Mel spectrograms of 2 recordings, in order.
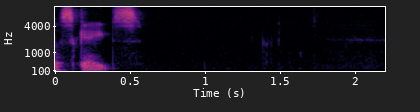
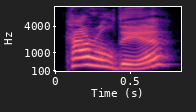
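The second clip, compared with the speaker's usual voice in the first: calling out; 12 semitones higher, 13 dB louder than usual. A narrator's reading. Mother calling daughter.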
